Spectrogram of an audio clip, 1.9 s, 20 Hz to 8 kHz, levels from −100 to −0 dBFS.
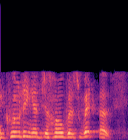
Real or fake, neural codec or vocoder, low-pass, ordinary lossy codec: fake; codec, 24 kHz, 0.9 kbps, WavTokenizer, small release; 7.2 kHz; AAC, 16 kbps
